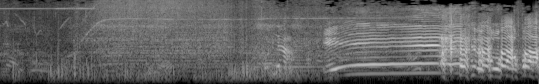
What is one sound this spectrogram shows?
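A model plane's electric motor whines at a high pitch.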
